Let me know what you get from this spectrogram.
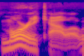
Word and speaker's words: Morikawa: You are now calling him Colin Morikawa, which is the proper way to pronounce that as opposed to Colin Morikawa. But if you hear him say it, it's Morikawa, which is hard, For my brain.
